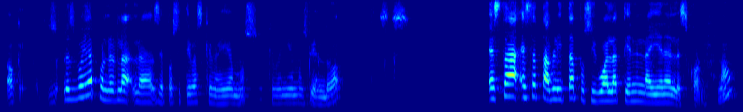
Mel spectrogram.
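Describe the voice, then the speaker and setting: A woman's voice: mid-range voice, expressive, moderate pace, a little mellow. A woman teacher, explaining a lesson step by step to an online class and often checking in with her students.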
